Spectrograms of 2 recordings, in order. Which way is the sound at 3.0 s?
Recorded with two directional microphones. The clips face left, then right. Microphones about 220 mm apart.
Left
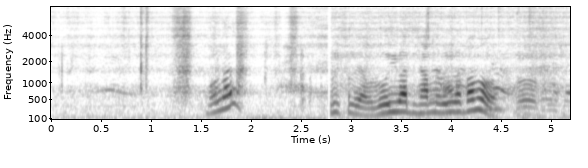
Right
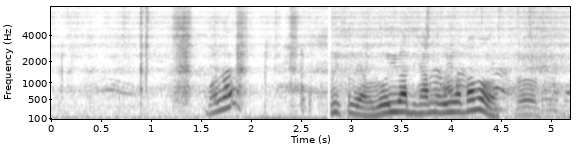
10° right (ahead or behind).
